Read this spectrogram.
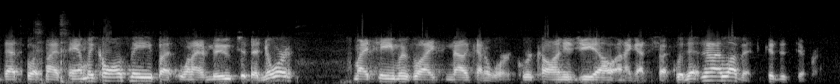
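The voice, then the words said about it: Southern US accent. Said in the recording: “If you can't tell by my accent, I'm from the South”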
